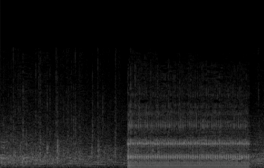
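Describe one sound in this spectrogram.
A loud buzzer blares.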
